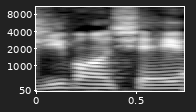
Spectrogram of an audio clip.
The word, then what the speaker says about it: Givenchy: I was always mispronouncing it. But it's Givenchy, I believe.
